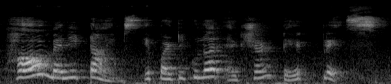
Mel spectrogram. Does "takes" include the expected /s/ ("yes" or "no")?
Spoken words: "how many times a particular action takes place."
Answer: no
